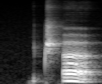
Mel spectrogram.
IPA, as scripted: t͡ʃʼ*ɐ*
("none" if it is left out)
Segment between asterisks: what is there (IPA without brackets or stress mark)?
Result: ɐ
